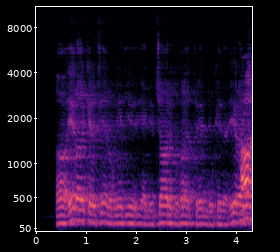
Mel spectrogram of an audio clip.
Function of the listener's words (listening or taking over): taking over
